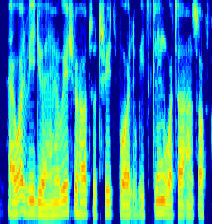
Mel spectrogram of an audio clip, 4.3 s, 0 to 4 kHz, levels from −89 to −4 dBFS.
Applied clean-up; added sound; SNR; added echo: none; none; none; none.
